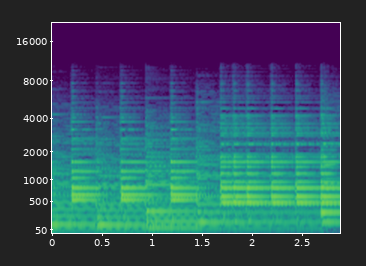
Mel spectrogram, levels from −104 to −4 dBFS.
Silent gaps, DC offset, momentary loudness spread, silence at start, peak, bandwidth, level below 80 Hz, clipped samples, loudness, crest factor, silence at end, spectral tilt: none; under 0.1%; 3 LU; 0 s; -10 dBFS; 9.2 kHz; -44 dBFS; under 0.1%; -26 LUFS; 16 dB; 0 s; -7 dB/octave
